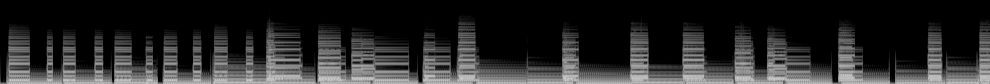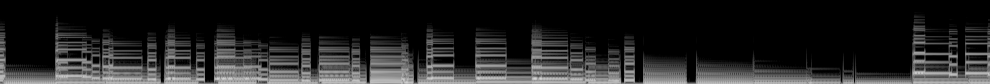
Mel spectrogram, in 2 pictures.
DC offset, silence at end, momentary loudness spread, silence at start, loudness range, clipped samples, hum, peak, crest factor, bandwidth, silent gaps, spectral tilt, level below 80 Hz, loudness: 1%; 0 s; 7 LU; 0.05 s; 3 LU; under 0.1%; none; -6 dBFS; 12 dB; 7.4 kHz; none; -8.5 dB/octave; -24 dBFS; -20 LUFS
